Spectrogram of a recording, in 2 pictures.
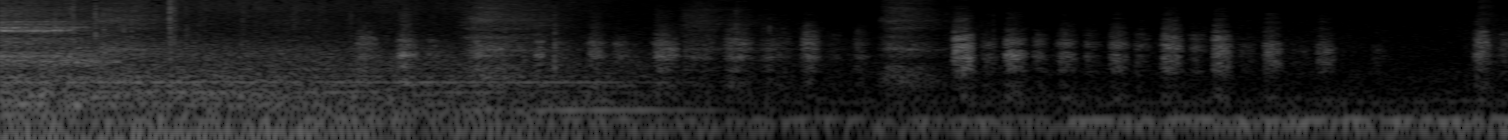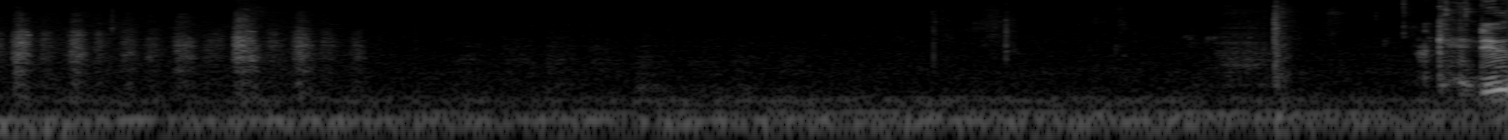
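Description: Bullet, a dog in the Blair Witch video game, pants in steady rapid breaths for a long stretch, soft and fairly close, with a few brief clicks and faint voices at the start.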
